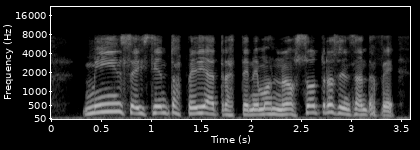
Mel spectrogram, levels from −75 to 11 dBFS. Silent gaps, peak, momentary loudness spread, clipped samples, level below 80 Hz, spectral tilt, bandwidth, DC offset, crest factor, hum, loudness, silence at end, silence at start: none; -8 dBFS; 4 LU; under 0.1%; -44 dBFS; -4.5 dB/octave; 8.4 kHz; under 0.1%; 12 dB; none; -19 LUFS; 0 s; 0.35 s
